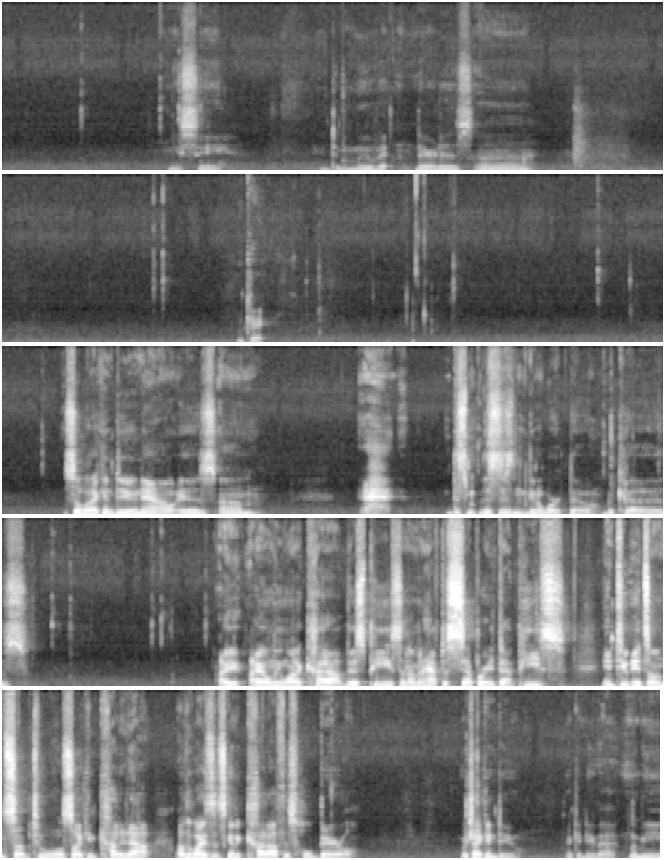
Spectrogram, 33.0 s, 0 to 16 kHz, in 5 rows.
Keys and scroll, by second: 18.7 ctrl+z.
